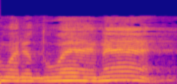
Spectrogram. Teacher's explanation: اذا وقفت على ورضوانا اديها ألف كاملة، لان كل فتحتين في القرآن يجوا على اي حرف من حروف الهجاء ما عدا التاء المربوطة يدوك ألف كاملة عند الوقف، تقول ورضوانا، وما تقولش ورضوانا ورضوانا، لا ورضوانا، ألف كاملة.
